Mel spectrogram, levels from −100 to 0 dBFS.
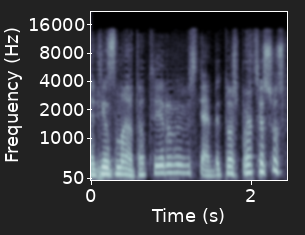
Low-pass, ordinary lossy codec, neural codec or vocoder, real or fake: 14.4 kHz; AAC, 48 kbps; codec, 44.1 kHz, 2.6 kbps, DAC; fake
